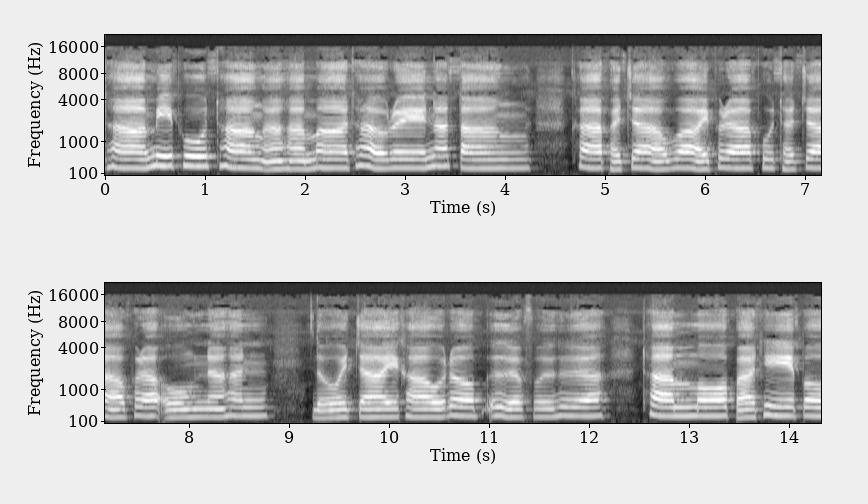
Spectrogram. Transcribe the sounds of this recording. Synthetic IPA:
t̪ʰaː˧miː˧˥pʰuː˧˥˩t̪ʰaː˧ŋʔa˧ɦa˧maː˧t̪ʰa˧˥˩wɾeː˧na˧˥t̪aː˧ŋ | kʰaː˧˩pʰɾa˧t͡ɕaː˥˩wːaː˧˩jpʰɾa˧˥pʰu˧˥t̪ʰːa˧t͡ɕaː˥˩wpʰɾa˧˥ʔo˧ŋna˧ɦa˧˥n | doː˨˧jt͡ɕa˧jkʰa˧wɾo˧˩p̚ʔɯ˧˩ɐfɯː˧˩hɯ˧˥ə | t̪ʰa˧˩mːoː˧pa˧t̪ʰi˧˥˩po˧

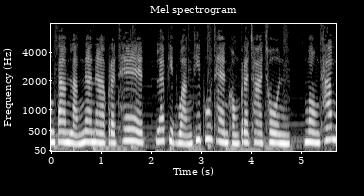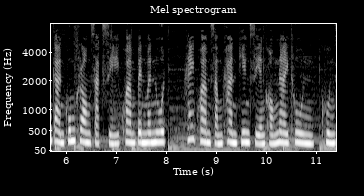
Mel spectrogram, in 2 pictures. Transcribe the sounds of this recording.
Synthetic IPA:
ŋt̪aː˧mla˩˦ŋnaː˧naː˧pɾa˧t̪ʰeː˥˩t̪̚lɛ˦˥pʰi˨˩t̪̚wa˩˦ŋt̪ʰiː˥˩pʰuː˥˩t̪ʰɛː˧nkʰɔː˩˦ŋpɾa˧t͡ɕʰaː˧t͡ɕʰo˧n | mɔː˧ŋkʰaː˥˩mkaː˧nkʰu˦˥mkʰɾɔː˧ŋsa˨˩k̚siː˩˦kʰwaː˧mpe˧nma˧nu˦˥t̪̚ha˥˩jkʰwaː˧msa˩˦mkʰa˧npʰi˧əŋsi˨˩˦əŋkʰɔː˩˦ŋnaː˧jt̪ʰuː˧nkʰu˩˦n

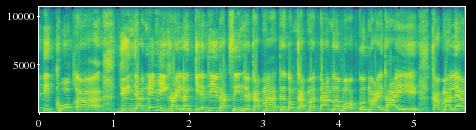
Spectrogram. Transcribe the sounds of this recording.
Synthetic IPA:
t̪i˨˩t̪̚kʰu˦˥k̚ʔaː˧˩jɯː˧nja˧nma˥˩jmiː˧kʰa˧jla˧ŋki˨˩ət̪ʰːiː˥˩t̪ʰa˦˥k̚si˩˦nt͡ɕa˨˩kla˨˩p̚maː˧t̪ɛː˨˩t̪ɔ˥˩ŋkla˨˩p̚maː˧t̪aː˧mɾa˧bɔː˨˩p̚ko˨˩t̪̚maː˩˦jt̪ʰa˧jkla˨˩p̚maː˧lɛː˦˥

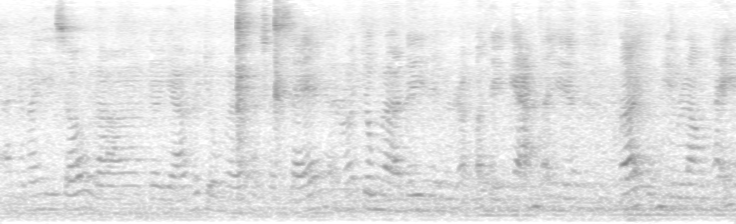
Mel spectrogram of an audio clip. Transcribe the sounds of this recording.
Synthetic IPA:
a˨˩˨kaː˨˦jhi˧so˨˦laː˨˩ | zəː˨˩jzaː˨˩nɔ˨˦jt͡ɕʊ˧ŋ͡mla˨˩˨t̪ʰə˨˧˩k̚sə˨˩t̚sɛ̰˧˥˨nɔ˨˦jt͡ɕʊ˧ŋ͡mlaː˨˩ɗi˧t̪ʰi˨˩mɨ˨˩nza̰ː˧˥kɔ˨˦t̪ʰḭ˧˨ənkaː˨˦mt̪a̰ː˧˨jvi˨˩ | t̪əː˨˦jkʊ̰˧˥ŋ͡mɲi˨˩əwlə˨˩wŋ͡mt̪ʰa˨˧˦j

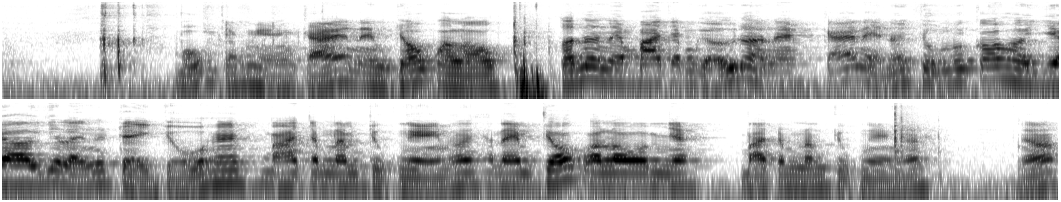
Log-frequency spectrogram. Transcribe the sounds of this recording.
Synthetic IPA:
ɓo˨˦nt͡ɕa˧mŋaː˨˩ŋkaː˨˦jʔa˧nʔɛ˧mt͡ɕo˦˥t̚vaː˧lo˧wt̪ə˨˦nʔa˧nʔɛ˧mɓaː˧t͡ɕa˧mɣɨ̰˧˩ɗɔ˨˦ʔa˧nʔɛ˧mkaː˨˦jna˨˩jnɔ˨˦jt͡ɕʊ˧ŋ͡mnɔ˨˦kɔ˨˦ɦəː˧jzəː˧zəː˨˦l̰ːjnɔ˨˦t͡ɕə˨˩jt͡ɕṵ˧˨ɦaː˨˧ɓaː˧t͡ɕa˧mna˧mt͡ɕʊ˨˩k͡p̚ŋaː˨˩ŋt̪ʰo˧jʔa˧nʔɛ˧mt͡ɕo˦˥t̚vaː˧lo˧wʔə˧mɲaː˧ | ɓaː˧t͡ɕa˧mna˧mt͡ɕʊ˨˩k͡p̚ŋaː˨˩nʰə˨˧˦j | ɗɔ˨˦

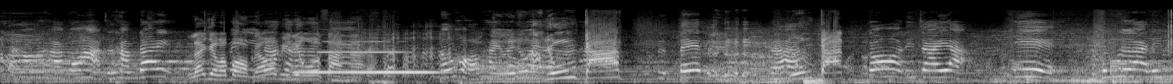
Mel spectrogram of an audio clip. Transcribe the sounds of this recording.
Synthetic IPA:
a˧˥˩na˧˩kʰa˦˥˩kɔː˥˩haː˨˩t̚t͡ɕa˨˩t̪ʰa˧mdaː˥˩jlɛː˦˥wjaː˨˩maː˧bɔː˨˩k̚lɛː˧˦˥waː˥˧miː˧ni˧˥˧ʔoː˧saː˨˩t̪̚a˧˩˧t̪ɔː˥˩ŋkʰɔː˩˦ʔa˧pʰa˧jwa˦˥jdu˥˩ɐjju˧˥˩ŋka˧˥t̪̚ | t̪ɯ˨˩nt̪e˥˩nkʰa˦˧˥u˧˥ŋka˨˧˩t̪̚kɔː˥˩˨diː˧t͡ɕa˧jʔa˨˩ | t̪ʰiː˥˩sʰɯ˧˥˩ŋmɯ˥˧˩ɐni˧˥˩

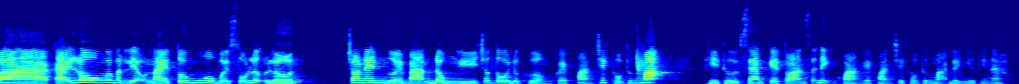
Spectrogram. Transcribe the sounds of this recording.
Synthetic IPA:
vaː˨˩kaː˨˦jlo˧ŋwi˧ənvə˨˩t̚lḭ˧˨əwna˨˩jt̪o˧jmu˧əvəː˨˦jso˨˦lɨ̰˧˨əŋləː˨˦n | t͡ɕɔ˧ne˧nŋɨ˨˩əjɓaː˨˦nɗə˨˩wŋ͡mʔi˨˦t͡ɕɔ˧t̪o˧jɗɨ˨˩ək̚hɨ˧˩əŋkaː˨˦jxwaː˧˩nt͡ɕi˦˥t̚xə˨˦wt̪ɨ˧əŋma̰ː˧˨jt̪ʰi˨˩t̪ʰɨ˧˩sɛ˧mke˨˦t̪waː˨˦nsɛ̰˧˥ɗḭ˧˨ŋ̟xwaː˧˩ŋkaː˨˦jxwaː˧˩nt͡ɕi˦˥ə˦wt̪ʰɨ˧əŋma̰ː˧˨jɗə˨˦jɲɨ˧t̪ʰe˨˦naː˨˩w

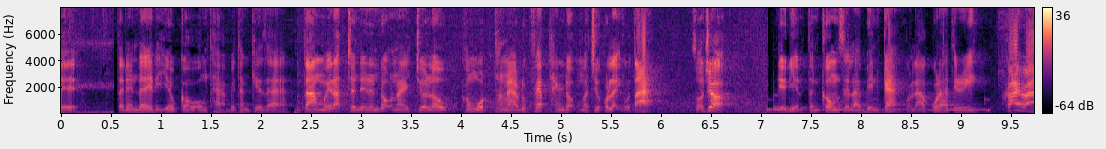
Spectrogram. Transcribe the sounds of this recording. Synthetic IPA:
e˨˩t̪aː˧˩˨ɗe˨˦nɗə˧jɗe˧˩ʔi˧əwkə˨˩wʔə˧wŋ͡mt̪ʰaː˧˩məː˨˦jt̪ʰə˨˩ŋki˧əzaː˧˩t͡ɕʊ˨˦ŋ͡mt̪aː˧məː˨˦jɗa˨˩t̚t͡ɕə˧nɗe˨˦nʔə˨˦nɗo̰˧˨na˨˩jt͡ɕɨ˧ələ˧wxə˧wŋ͡mmo˨˩t̚t̪ʰa˨˩ŋnaː˨˩wɗɨ˨˩əkfɛ˦˥p̚hʰɛ˨˩ŋ̟ɗə̰˧˨ŋ͡mmaː˨˩t͡ɕɨ˧əkɔ˦lə̰˧˨ŋku˧˩t̪aː˧ | zɔ̰˧˥t͡ɕə˧ | ɗḭ˧˨əɗi˧˩əmt̪ə˨˦nkə˧wŋ͡msɛ̰˧˥laː˨˩ɓi˨˦ənkaː˧˩ŋku˧˩la̰ː˨˥wko˧laː˧t̪i˧ɾi˧xaː˧jhwaː˧˦

